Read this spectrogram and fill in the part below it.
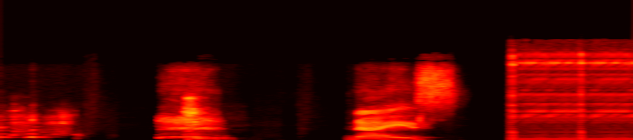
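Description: A woman speaks cheerfully close up.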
